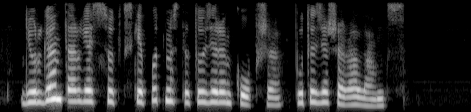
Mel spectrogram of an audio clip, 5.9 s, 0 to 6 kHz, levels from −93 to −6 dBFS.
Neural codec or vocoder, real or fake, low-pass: none; real; 5.4 kHz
